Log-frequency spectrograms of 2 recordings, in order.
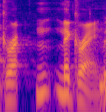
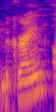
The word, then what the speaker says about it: McGrain: Is it McGrain, McGran? How do you pronounce the last name? – McGrain. – McGrain? Oh, okay, awesome.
